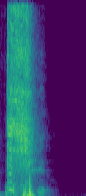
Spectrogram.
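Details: Adult's sneeze deliberately induced with grass on a high-pollen day, no known plant allergies: a single abrupt, forceful sneeze with a hissing burst and a short voiced tail; sneezing.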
